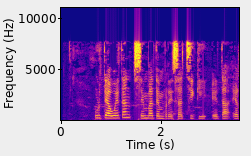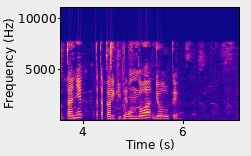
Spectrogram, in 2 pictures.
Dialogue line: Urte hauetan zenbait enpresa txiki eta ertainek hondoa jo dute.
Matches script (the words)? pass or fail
fail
